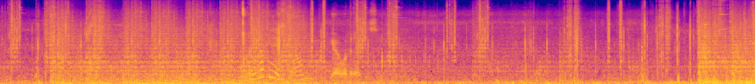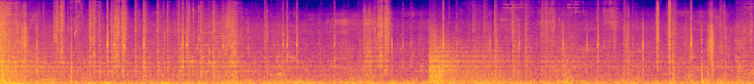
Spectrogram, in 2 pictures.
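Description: Sharp game gunshots and building clacks crack in quick bursts.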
